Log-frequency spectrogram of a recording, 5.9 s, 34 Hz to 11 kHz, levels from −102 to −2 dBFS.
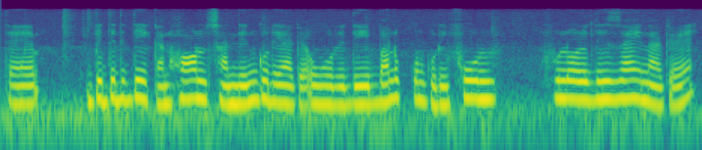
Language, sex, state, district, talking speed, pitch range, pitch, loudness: Chakma, female, Tripura, Unakoti, 145 wpm, 200-245 Hz, 230 Hz, -11 LUFS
